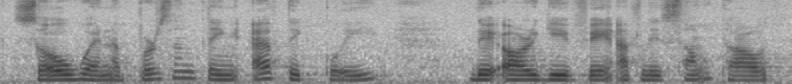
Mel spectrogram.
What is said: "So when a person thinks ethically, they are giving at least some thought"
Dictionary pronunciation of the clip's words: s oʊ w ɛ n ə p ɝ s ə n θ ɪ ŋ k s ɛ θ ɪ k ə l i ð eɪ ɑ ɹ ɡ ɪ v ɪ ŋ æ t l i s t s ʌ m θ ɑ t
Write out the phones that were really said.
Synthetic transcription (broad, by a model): s oʊ w ɛ n ə p ɝ s ə n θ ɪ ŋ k ɛ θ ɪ k l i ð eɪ ɑ ɹ ɡ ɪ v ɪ ŋ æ t l i s t s ʌ m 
